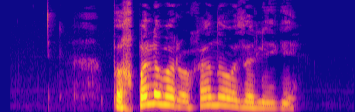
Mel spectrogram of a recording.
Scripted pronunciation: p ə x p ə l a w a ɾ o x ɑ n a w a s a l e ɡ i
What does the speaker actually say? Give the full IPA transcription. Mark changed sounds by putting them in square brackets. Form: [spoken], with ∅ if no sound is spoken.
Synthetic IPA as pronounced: p ə x p ə l a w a ɾ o x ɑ n a w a [z] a l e ɡ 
